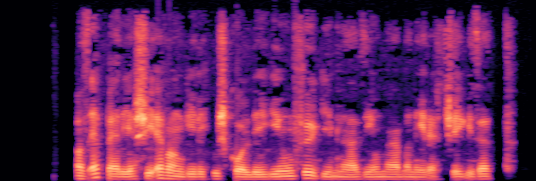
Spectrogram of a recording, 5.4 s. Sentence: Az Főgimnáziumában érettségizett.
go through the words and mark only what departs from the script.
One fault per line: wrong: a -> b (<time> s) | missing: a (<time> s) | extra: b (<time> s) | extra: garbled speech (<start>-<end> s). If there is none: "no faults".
extra: eperjesi evangélikus Kollégium (0.9 s)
